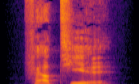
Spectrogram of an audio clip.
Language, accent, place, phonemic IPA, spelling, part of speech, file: German, Germany, Berlin, /fɛʁˈtiːl/, fertil, adjective, De-fertil.ogg
- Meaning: fertile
